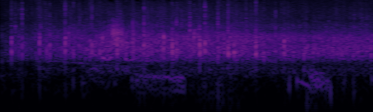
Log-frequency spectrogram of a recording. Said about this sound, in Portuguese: Quem está comigo? Dê um aplauso aí. Amém.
